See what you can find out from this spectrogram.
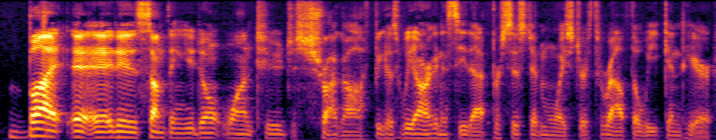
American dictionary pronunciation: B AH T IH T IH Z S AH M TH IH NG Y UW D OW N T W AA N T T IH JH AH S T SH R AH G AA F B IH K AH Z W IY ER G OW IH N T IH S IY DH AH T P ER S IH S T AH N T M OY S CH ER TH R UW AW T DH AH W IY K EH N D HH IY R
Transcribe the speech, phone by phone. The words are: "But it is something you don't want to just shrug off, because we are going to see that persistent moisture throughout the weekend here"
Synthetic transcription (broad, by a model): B AH T IH T IH Z S AH M TH IH NG Y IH D OW N T W AA N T T IH JH AH S T SH R AH G AA F B IH K AH Z W IY ER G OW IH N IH S IY DH AH T P ER S IH S T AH N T M OY S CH ER TH R UW AW T DH AH W IY K EH N D HH IY R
